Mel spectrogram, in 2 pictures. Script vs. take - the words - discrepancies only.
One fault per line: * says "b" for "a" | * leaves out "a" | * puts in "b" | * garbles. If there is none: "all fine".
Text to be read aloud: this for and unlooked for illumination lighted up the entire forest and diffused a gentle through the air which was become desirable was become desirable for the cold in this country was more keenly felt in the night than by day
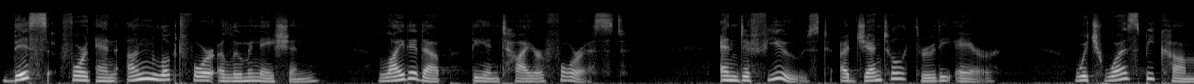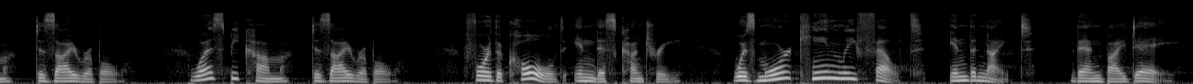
all fine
